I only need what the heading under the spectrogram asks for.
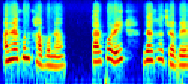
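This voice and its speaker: A woman voicing a calm, protective young woman in a retold TV serial, giving soothing but firm advice. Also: high voice, brisk, no room sound, muffled recording. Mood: reassuring.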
